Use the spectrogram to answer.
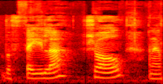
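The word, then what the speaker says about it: féile: a pattern by justin arkowski lorcesca called the phala shawl and i'll spell it because it's um f-e-i-l-e an irish word meaning kind of festival celebration um so fela and it uses two schemes of fade street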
